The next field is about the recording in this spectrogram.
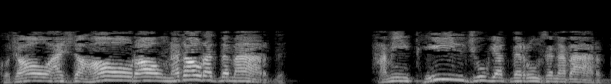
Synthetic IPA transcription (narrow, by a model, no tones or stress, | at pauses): kʰod͡ʒɒːæʒd̪eɦɒːɾɒːnæd̪ɒːɾæd̪̚bemæɾd̪ | hæ̰miːpʰiːld͡ʒuːjæd̪̚beɾuːzenæbæ̰ɾd̪̚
